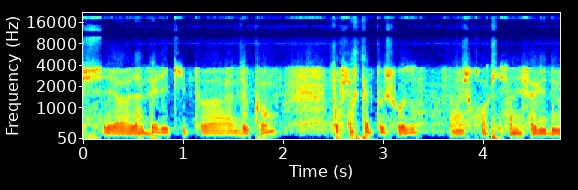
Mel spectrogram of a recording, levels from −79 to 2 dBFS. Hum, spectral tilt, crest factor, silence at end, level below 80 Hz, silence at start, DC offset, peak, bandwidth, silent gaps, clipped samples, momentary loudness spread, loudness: none; -5 dB/octave; 14 dB; 0 s; -32 dBFS; 0 s; under 0.1%; -2 dBFS; 19.5 kHz; none; under 0.1%; 5 LU; -14 LUFS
